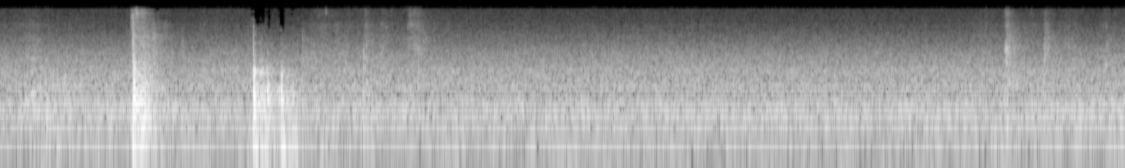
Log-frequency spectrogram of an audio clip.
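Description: Metal parts clank and knock together on a workbench.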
